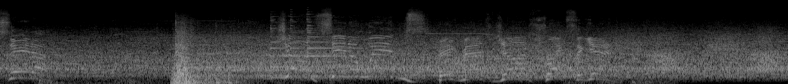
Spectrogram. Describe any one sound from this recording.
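A large crowd cheers and whistles in a big arena.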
